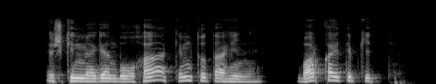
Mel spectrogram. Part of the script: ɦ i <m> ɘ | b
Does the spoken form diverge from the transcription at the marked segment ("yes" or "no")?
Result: yes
